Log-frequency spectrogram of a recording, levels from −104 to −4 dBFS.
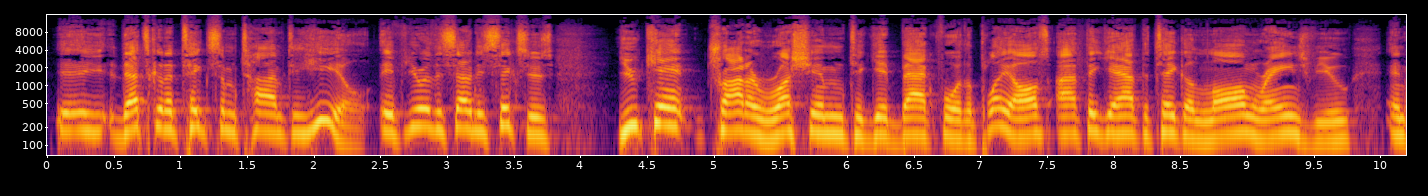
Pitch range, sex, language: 135-165 Hz, male, English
